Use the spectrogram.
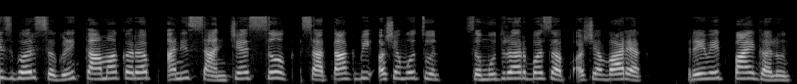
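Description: Throughout the speech, nothing survives above about 9.7 kHz, and sibilants and held vowels carry a warbling, fizzy smear. That texture, unlike a clean low-pass filter's simple dullness, points to AAC compression, likely AAC-LC at a low bitrate near 32 kbps.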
